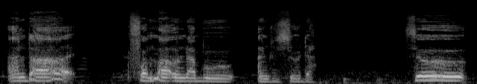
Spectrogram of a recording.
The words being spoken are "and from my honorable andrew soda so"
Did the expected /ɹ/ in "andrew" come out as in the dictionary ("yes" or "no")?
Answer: no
